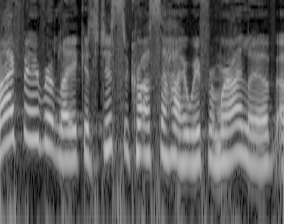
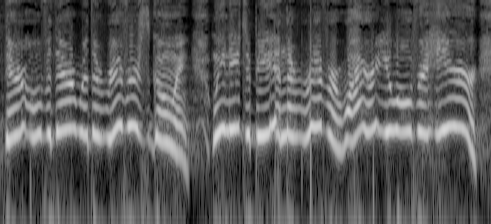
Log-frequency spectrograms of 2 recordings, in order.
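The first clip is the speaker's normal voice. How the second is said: urgent call; 8 semitones higher than usual. Retold or imitated. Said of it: "and I'd go".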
